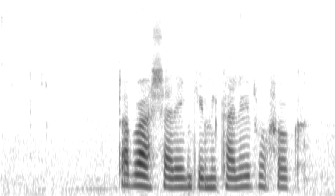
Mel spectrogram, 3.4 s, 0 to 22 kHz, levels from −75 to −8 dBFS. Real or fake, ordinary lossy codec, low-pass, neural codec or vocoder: fake; none; none; vocoder, 44.1 kHz, 128 mel bands, Pupu-Vocoder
